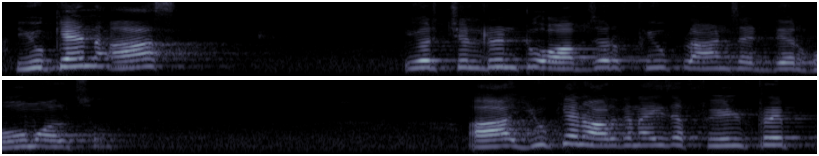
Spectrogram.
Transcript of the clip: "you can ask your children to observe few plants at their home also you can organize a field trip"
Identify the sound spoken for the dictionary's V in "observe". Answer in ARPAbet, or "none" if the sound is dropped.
V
